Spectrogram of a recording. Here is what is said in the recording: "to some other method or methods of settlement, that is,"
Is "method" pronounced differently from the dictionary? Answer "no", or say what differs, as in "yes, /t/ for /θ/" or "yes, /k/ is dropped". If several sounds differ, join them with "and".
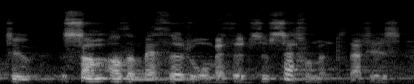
no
